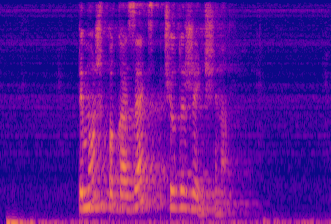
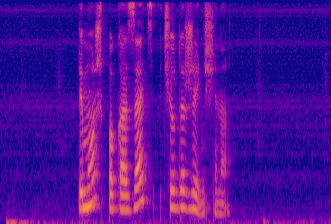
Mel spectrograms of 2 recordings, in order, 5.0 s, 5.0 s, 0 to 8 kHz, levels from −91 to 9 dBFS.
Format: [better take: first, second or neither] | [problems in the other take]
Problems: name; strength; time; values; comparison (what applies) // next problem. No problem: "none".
second | room echo; dies away in 0.8 s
